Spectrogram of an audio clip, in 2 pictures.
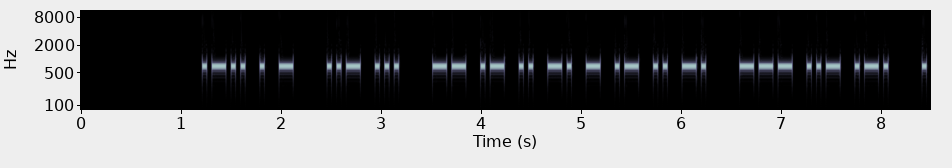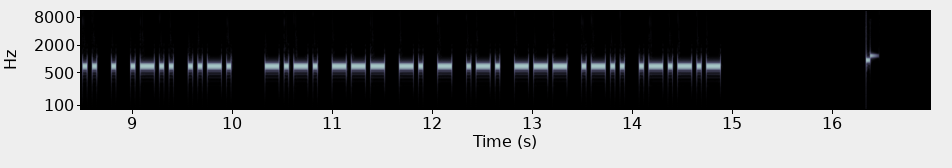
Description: Morse code, heard as a keyed tone, about 25 wpm, 700 Hz. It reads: LET US MAINTAIN OUR SELF CONTROL.
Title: Sentences from Top 1000 Words - Review Part 5 - 25wpm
